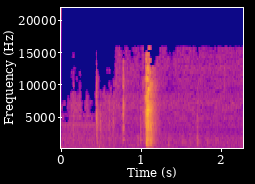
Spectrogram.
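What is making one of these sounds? A hard plastic part knocks once as hands handle it.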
